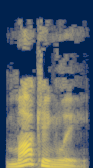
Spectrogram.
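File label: "mockingly", British English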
